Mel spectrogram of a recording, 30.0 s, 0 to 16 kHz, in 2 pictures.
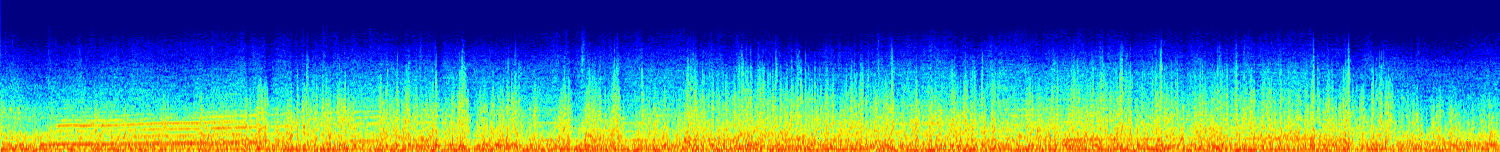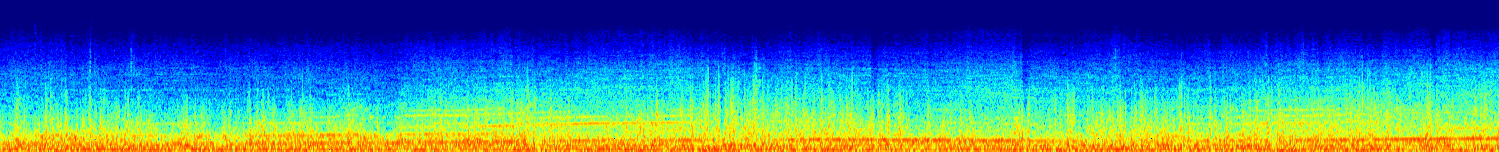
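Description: A 2002 Mazda Miata's 1.8-litre four-cylinder engine driven hard, its pitch climbing under acceleration near the start and again about two-thirds through. It is heard from inside the open-top cabin under heavy wind buffeting on the microphone.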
